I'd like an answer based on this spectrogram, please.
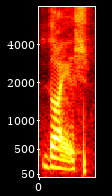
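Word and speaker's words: Deutsche: UK based bank and Dees Bank it is a Germany based Bank you need to pronounce it as does next type of bank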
